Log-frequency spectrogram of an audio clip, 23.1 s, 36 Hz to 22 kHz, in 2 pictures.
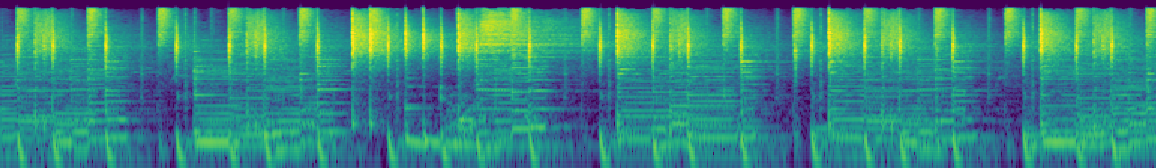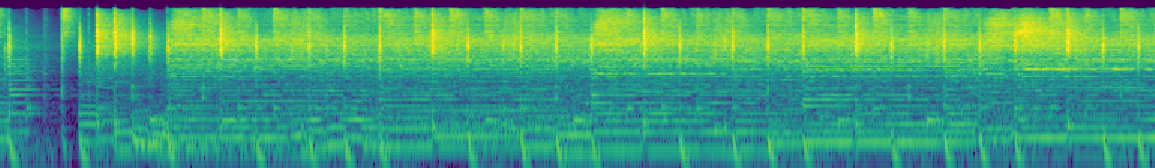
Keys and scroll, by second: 2.6 space, 8.1 ctrl+z, 8.4 ctrl+z, 10.9 ctrl+z, 14.9 Right, 15.0 Down, 15.1 Right, 15.3 Down, 15.9 Delete, 16.3 Down, 16.5 Up, 16.6 Right, 16.7 Down, 17.5 Left.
